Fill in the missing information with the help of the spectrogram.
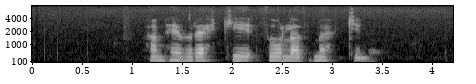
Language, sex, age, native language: Icelandic, female, 50-59, Icelandic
